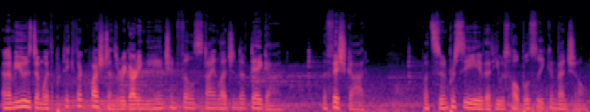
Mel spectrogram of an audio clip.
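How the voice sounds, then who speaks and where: A man's voice: mid-range voice, noisy background, natural voice. A man voicing a haunted, morphine-addicted shipwreck survivor in an anguished, theatrical horror-story confession. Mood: subdued, weary. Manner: theatrical, anguished, ornate first-person confession. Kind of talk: dramatic audio horror storytelling.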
